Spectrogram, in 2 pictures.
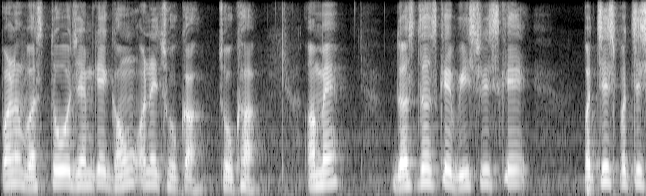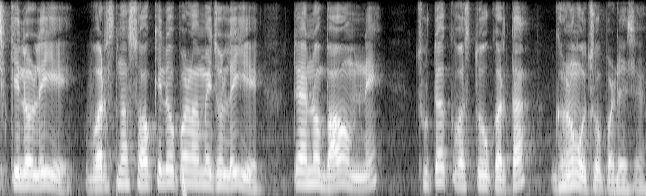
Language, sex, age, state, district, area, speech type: Gujarati, male, 18-30, Gujarat, Anand, urban, spontaneous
